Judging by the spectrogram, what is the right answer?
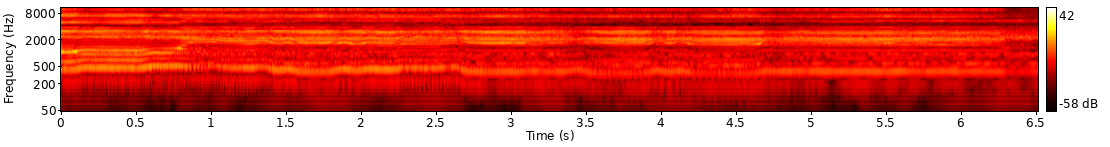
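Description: Romanian Orthodox Byzantine chant: a voice draws out one syllable in a long, ornamented melisma that winds up and down in pitch over a steady low held drone (ison).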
